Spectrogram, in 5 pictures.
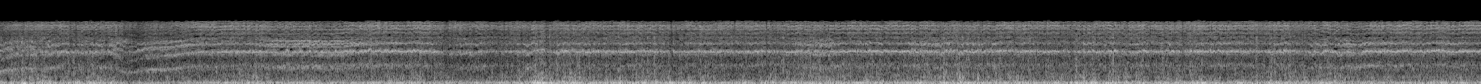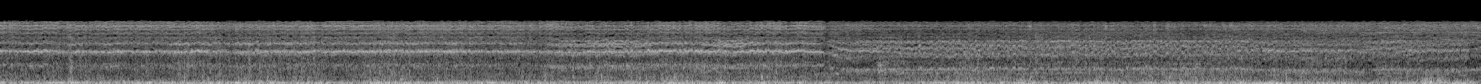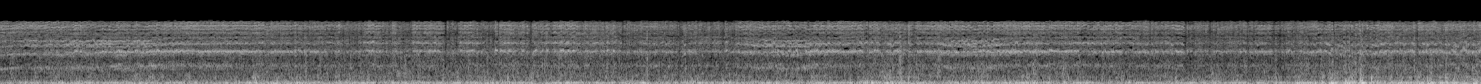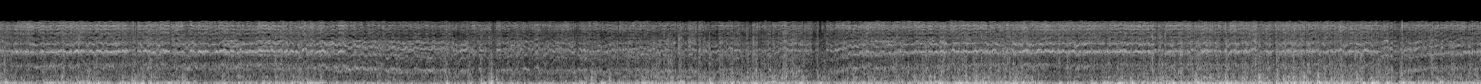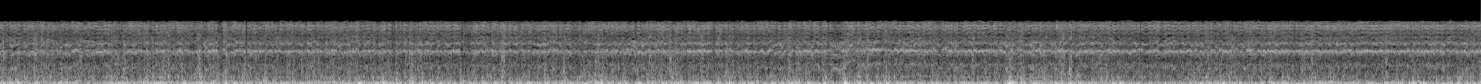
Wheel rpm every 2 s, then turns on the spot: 180, 210, 230, 230, 230, 230, 230, 230, 230, 230, 220, 200, 160, 160, 170, 210, 230, 230, 230, 220, 230, 230, 230, 220, 170, 160, 180, 220, 240, 200, 230, 230, 230, 220, 230, 220, 230.
none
